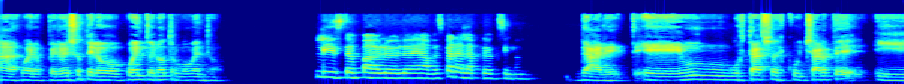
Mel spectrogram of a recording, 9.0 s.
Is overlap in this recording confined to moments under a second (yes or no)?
yes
